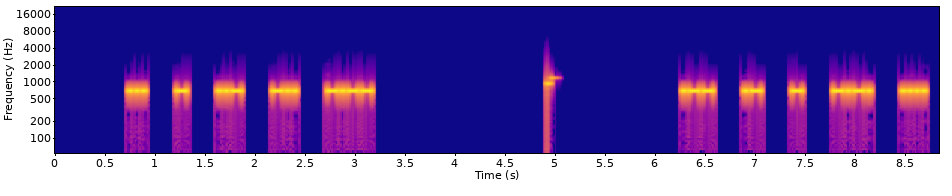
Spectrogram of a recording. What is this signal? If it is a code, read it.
Morse code, heard as a keyed tone, about 36 wpm, spaced as for 20 wpm, 700 Hz. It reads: STUDY WATCH
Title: 3x Character Spacing - Top 300 Words - 35wpm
